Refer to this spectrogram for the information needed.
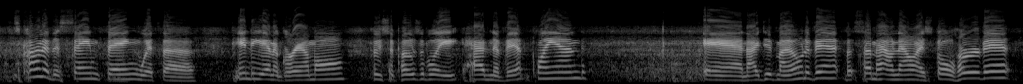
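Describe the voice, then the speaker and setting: A woman's voice: fairly high pitch, moderate pace, noisy background. A middle-aged woman speaking in an informal voice-message monologue, blunt, indignant and defensive, swearing freely. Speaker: advocate and online broadcaster.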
